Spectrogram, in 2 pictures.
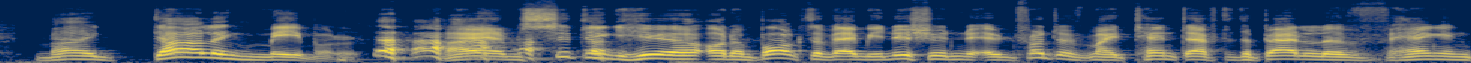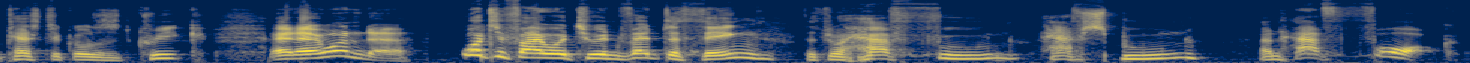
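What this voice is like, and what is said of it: Bad put-on English-sounding accent. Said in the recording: “That is the most English, terrible, non-Southern accent I have in the history of things.”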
